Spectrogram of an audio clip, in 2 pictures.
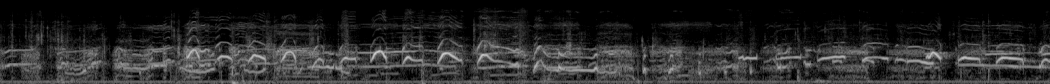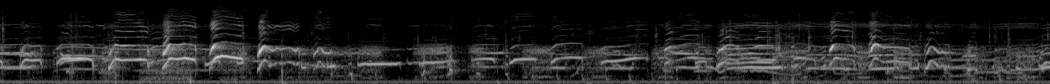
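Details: A young Rottweiler puppy giving its first barks, a long run of squeaky, high-pitched yaps and whimpering yelps, several each second with uneven pauses, some rising into thin wails, over a constant low electrical hum.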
